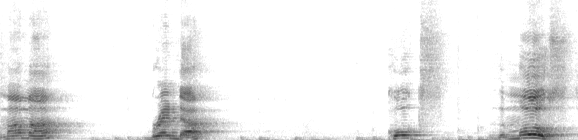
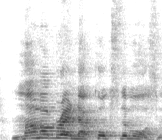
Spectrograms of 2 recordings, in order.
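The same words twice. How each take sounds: First: Mama Brenda cooks the most, each word split by pauses; slow emphatic repeat. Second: Said in the usual way. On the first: Shown as a demonstration.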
